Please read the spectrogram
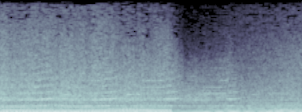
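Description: Loud, dense sound effect at the close of the hip-hop track, with a slowly rising whine over heavy bass; the bass shifts lower and thins about a second in.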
